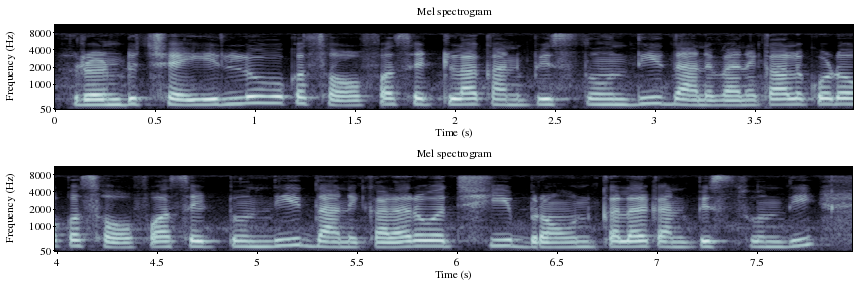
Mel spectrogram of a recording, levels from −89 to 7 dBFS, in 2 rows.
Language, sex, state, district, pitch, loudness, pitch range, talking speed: Telugu, female, Telangana, Hyderabad, 210 Hz, -14 LUFS, 195-225 Hz, 145 wpm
